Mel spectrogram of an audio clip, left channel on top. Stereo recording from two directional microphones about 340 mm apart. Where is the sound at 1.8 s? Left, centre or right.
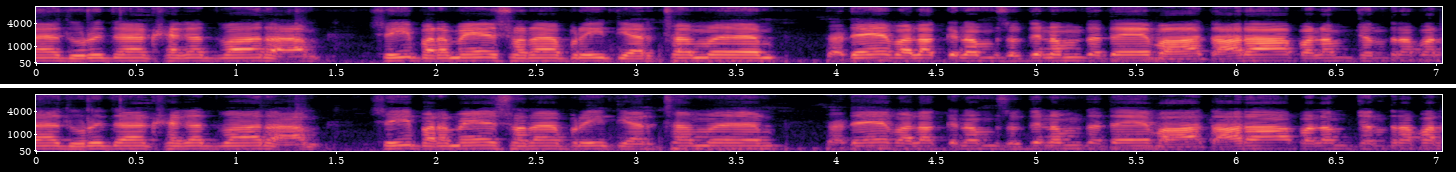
Centre.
